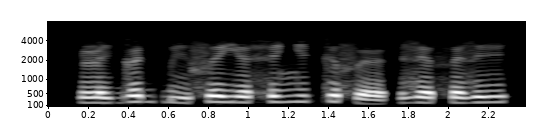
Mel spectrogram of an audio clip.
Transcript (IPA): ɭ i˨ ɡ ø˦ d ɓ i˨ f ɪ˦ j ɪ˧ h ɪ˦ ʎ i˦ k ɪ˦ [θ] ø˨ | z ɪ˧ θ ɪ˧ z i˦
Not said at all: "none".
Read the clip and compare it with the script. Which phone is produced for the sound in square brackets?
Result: f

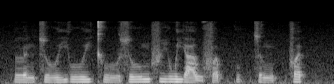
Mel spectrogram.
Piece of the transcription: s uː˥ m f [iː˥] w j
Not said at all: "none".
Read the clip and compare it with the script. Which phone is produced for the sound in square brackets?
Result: iː˥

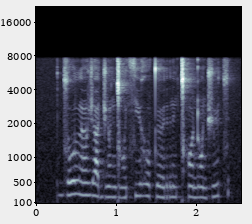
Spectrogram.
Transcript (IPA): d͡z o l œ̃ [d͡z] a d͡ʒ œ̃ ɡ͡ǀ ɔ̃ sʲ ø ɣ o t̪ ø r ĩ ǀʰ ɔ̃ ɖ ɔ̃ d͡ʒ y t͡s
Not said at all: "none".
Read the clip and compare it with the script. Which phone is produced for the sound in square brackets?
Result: ʒ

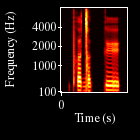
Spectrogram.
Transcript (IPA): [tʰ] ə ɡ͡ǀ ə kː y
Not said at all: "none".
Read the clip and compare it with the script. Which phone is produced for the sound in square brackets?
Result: pʰ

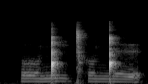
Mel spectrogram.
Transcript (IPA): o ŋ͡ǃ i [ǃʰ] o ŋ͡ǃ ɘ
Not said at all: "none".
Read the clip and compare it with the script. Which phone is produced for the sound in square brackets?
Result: ǀʰ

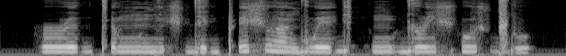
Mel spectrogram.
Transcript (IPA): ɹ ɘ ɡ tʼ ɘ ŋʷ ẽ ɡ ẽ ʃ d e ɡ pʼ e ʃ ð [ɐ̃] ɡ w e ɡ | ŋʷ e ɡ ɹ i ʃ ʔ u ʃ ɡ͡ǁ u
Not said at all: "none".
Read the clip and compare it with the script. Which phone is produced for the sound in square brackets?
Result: ɐ̃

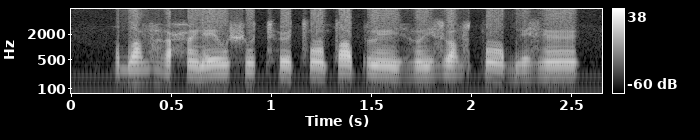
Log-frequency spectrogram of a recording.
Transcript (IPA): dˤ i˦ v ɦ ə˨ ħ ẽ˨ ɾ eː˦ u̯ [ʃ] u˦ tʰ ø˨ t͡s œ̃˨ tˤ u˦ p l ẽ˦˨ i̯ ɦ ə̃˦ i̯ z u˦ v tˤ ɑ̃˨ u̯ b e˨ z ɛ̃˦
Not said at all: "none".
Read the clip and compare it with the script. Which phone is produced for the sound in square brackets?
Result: ʃ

